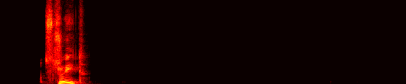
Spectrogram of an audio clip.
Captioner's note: Arabic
